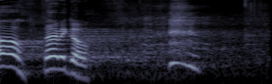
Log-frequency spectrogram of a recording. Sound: laughter

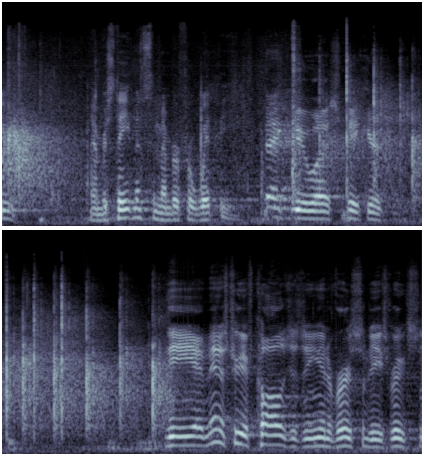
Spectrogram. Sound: some Applause

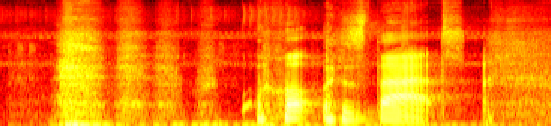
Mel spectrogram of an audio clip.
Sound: laughs

